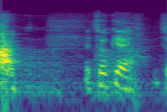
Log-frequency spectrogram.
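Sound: dog barking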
